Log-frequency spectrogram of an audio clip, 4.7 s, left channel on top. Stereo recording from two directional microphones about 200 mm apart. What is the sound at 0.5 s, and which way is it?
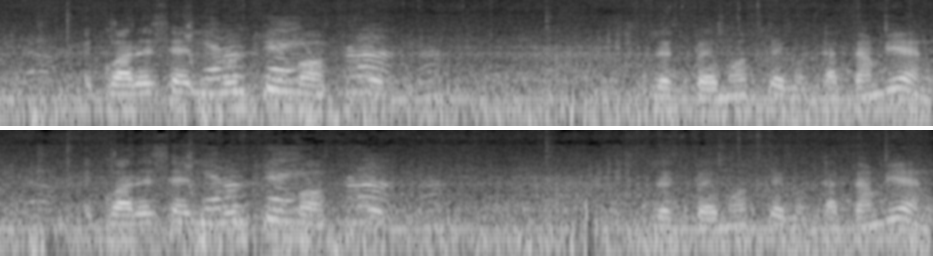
Speech, 25° left (ahead or behind).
